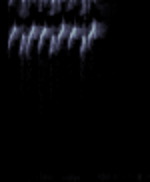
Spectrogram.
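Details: High, rolling phrase from a Pied Triller in gacor ngeroll style, about nine sharp upward-sweeping whistles delivered evenly within a second, then quiet.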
